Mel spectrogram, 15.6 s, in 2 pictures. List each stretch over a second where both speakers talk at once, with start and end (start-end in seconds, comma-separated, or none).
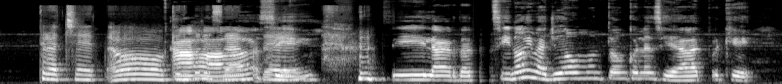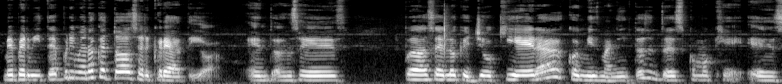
1.7-3.1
